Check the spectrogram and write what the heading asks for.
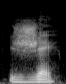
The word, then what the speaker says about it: j'ai: Okay, so just to avoid pronouncing this je ai, because we think that in French it doesn't sound that beautiful, so we tend to take this away, okay, so that you get this sound j'ai, j'ai. Okay, so j apostrophe ai. Remember, when you combine this ai, you get the e sound.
